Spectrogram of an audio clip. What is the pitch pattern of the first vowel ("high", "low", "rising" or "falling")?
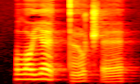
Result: high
